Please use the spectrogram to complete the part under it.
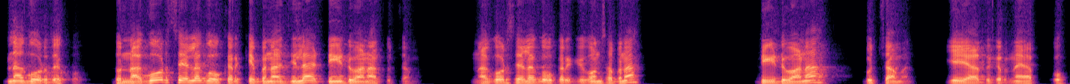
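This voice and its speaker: A male tutor with a Rajasthani Hindi accent and a slightly raised voice runs an exam-prep geography class. He asks a question, answers it himself and repeats it, and rattles off lists of place names in quick runs. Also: fairly high pitch, a bit bright. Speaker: teacher.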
